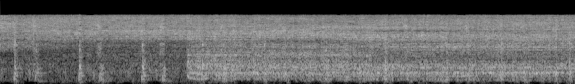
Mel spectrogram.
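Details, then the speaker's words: Spray gun on a StreetPrint Rapid Sprayer II, with airflow to the nozzle set by the second regulator: sputtering air bursts for about two seconds, then a steady strong hiss as pressure builds; normal atomizing. "you can also adjust the amount of spray to your gun the amount of air coming out of this nozzle here through our second regulator"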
